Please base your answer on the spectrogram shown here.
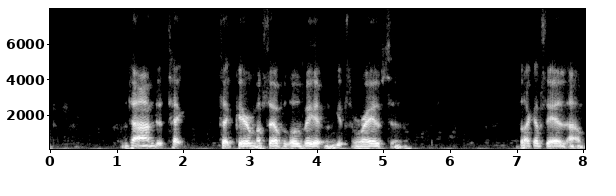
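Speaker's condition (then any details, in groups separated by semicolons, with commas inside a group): Parkinson's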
